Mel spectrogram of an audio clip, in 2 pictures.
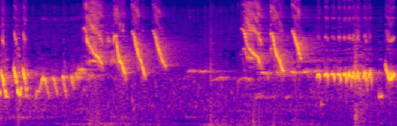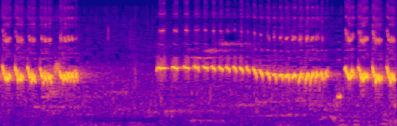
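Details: White-rumped shama song for tutoring competition birds: bursts of steep descending whistles, long rapid rattling trills of repeated notes, a brief silence, then another fast steady trill.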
